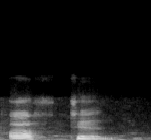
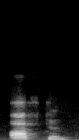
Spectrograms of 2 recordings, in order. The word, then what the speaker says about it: often: Well, you might be wondering, why is this a trick word? Often. That's very curious that it's a trick word. Well, I think it's because to my ear, this E doesn't actually sound like an E. It sounds like an I.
